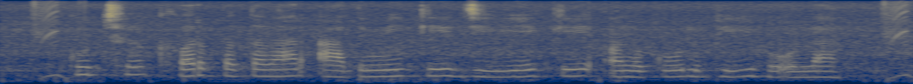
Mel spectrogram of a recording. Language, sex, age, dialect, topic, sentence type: Bhojpuri, female, 18-24, Western, agriculture, statement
